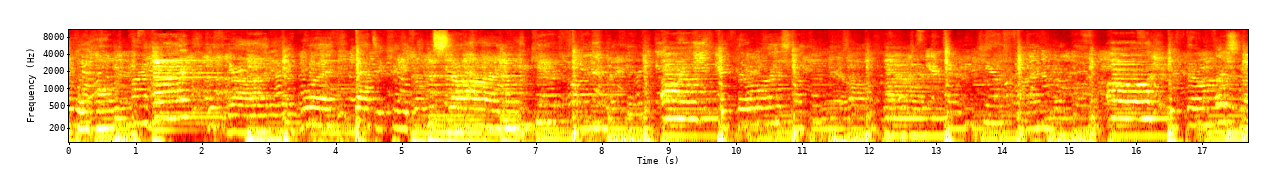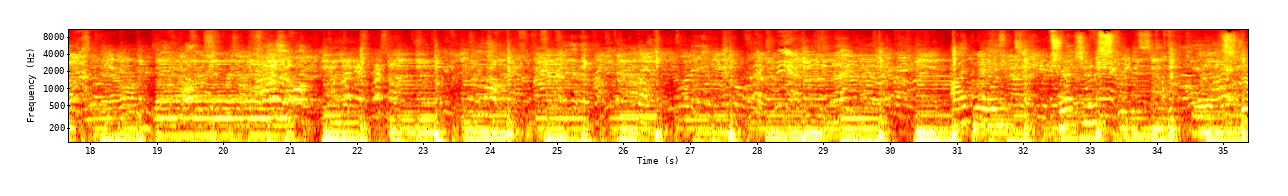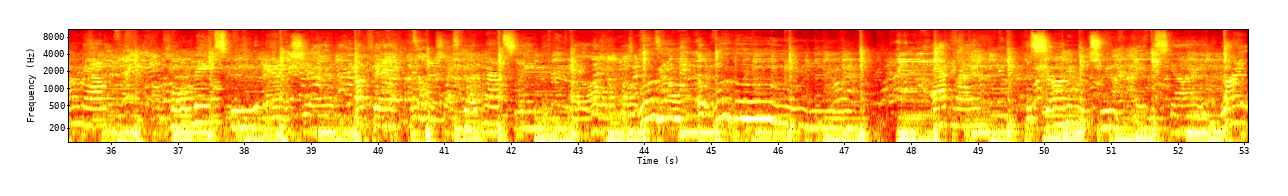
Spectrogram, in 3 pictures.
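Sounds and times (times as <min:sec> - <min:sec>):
man singing: 0:00.0 - 0:53.0
strummed acoustic guitar: 0:00.0 - 0:53.0.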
